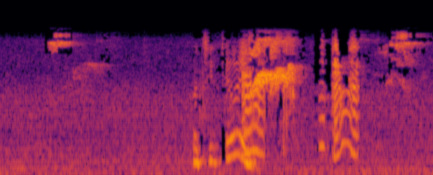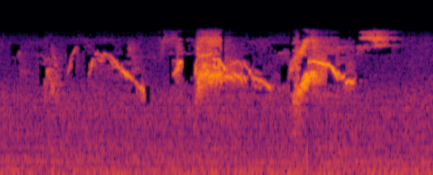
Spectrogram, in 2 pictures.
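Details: Pet male superb parrot talking, repeating human phrases like "oh thank you" and "give me a kiss"; squeaky, parrot-voiced syllables in bursts with rising and falling whistled tones, clicks in between.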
